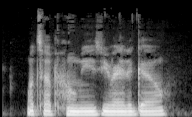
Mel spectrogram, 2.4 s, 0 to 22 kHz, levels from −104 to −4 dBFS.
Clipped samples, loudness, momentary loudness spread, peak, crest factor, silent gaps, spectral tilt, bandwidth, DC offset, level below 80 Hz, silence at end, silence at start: under 0.1%; -16 LUFS; 8 LU; -2 dBFS; 12 dB; none; -7.5 dB/octave; 13 kHz; under 0.1%; -52 dBFS; 0.35 s; 0.35 s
